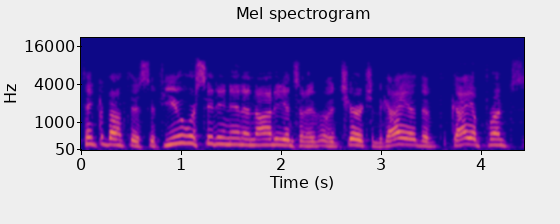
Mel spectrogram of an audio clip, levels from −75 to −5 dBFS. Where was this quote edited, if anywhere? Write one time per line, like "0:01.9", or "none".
none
